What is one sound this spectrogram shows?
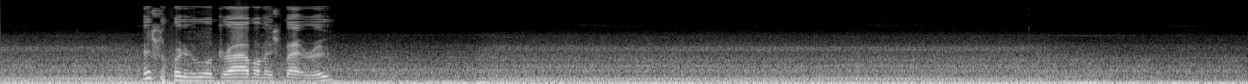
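A truck engine hums steadily while driving along a road.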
